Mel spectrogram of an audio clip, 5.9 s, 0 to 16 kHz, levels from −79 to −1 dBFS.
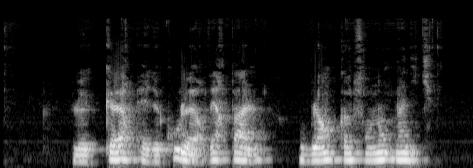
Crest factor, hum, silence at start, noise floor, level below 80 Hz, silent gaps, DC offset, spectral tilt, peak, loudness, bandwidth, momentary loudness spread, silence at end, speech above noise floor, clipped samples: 14 dB; none; 0.9 s; -57 dBFS; -44 dBFS; none; under 0.1%; -9.5 dB/octave; 0 dBFS; -14 LUFS; 8.8 kHz; 10 LU; 0.55 s; 45 dB; under 0.1%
